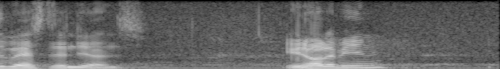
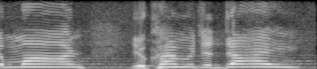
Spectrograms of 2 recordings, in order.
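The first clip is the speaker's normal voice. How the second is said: Bajan taxi driver; 8 semitones higher than usual. Retold or imitated. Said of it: "He say".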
